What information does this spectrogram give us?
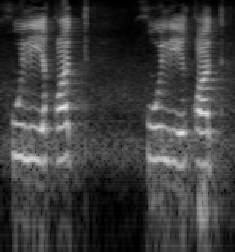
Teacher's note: قاف کو موٹا رکھا، قط نہیں کرنا ہے.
